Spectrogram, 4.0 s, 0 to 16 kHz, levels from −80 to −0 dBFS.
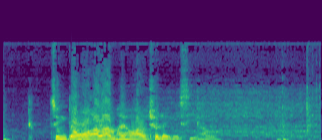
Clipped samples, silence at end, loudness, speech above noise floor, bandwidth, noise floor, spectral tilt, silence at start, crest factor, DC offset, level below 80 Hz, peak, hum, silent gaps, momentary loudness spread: under 0.1%; 0 s; -10 LUFS; 20 dB; 11.5 kHz; -30 dBFS; -6 dB/octave; 0.05 s; 12 dB; under 0.1%; -34 dBFS; 0 dBFS; none; none; 21 LU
